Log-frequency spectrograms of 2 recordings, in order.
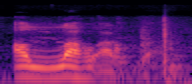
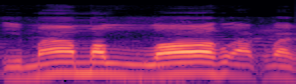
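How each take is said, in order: First: Allahu starts fresh with a clear initial A. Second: Allahu runs on from the word before it. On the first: The speaker calls it right. "Yang bagus langsung Allahu Akbar. Ada A-nya" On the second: The speaker calls it wrong. "Kita sambung kan? Kurang bagus"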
